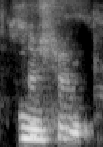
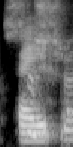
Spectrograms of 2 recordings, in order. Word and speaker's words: Sushrut: Okay, so it's not Sushrut. Sushrut. It's not Sushrut. Right, Sushrut. okay.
